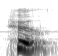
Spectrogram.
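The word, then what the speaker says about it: הוא: really gonna be funny the Hebrew word for he sounds just like the word whoo I'm not making this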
